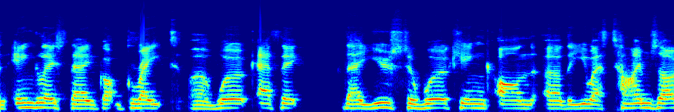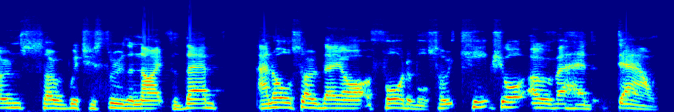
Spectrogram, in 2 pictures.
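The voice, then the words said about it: Speaks with a noticeable accent. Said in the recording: “I always have to spell that out because my accent, Upwork, no one can quite get that.”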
